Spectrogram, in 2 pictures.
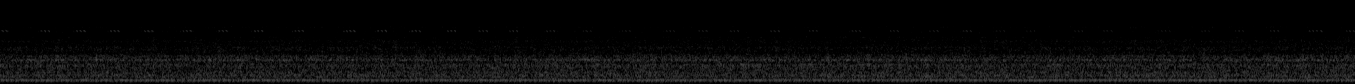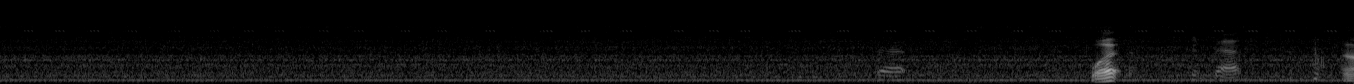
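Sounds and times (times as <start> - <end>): crickets chirping: 0.0 - 27.0
low steady hum: 0.0 - 27.0.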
